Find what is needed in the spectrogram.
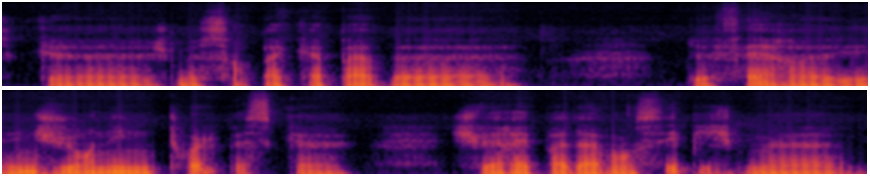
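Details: Woman whose vocal cords were damaged by a serious health problem; her voice is deeper than before, at times she has little voice, and she cannot speak loudly; low-pitched voice; dysphonia.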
